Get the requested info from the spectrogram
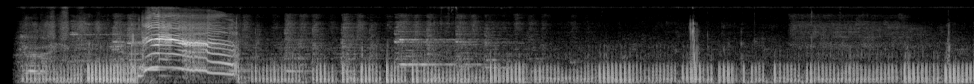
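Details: A happy kitten purring steadily in a low, rapid rumble, with one drawn-out rising-then-falling meow near the start and a faint background hum.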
